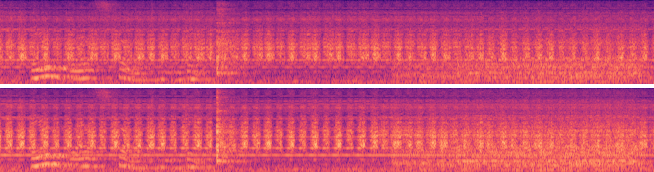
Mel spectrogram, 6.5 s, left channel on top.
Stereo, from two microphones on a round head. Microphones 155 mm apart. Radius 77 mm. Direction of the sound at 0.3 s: 5° right (ahead or behind).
